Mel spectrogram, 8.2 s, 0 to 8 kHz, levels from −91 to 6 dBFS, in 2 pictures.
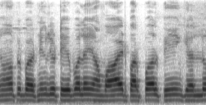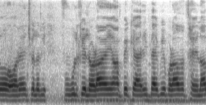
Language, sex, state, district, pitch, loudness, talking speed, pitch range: Hindi, male, Bihar, Patna, 150 Hz, -14 LUFS, 205 wpm, 145-155 Hz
